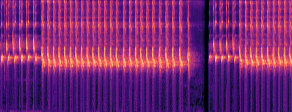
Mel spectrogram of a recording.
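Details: A black-winged myna in vigorous song, played to provoke rival mynas: a dense, fast series of rasping, ringing notes, with a short break near the middle before the rapid chatter resumes.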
